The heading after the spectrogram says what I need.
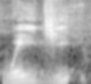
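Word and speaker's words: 危机: Alors, effectivement, le mot crise, ce que je trouve intéressant, c'est qu'en japonais ou en chinois, le mot crise, qui se prononce weiji, pour ceux peut-être certains d'entre vous qui parlent chinois, en fait, c'est à la fois le danger, mais aussi l'opportunité.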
